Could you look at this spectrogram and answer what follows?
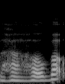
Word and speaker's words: jojoba: And then you have jojoba oil. You don't pronounce those J's, you guys.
